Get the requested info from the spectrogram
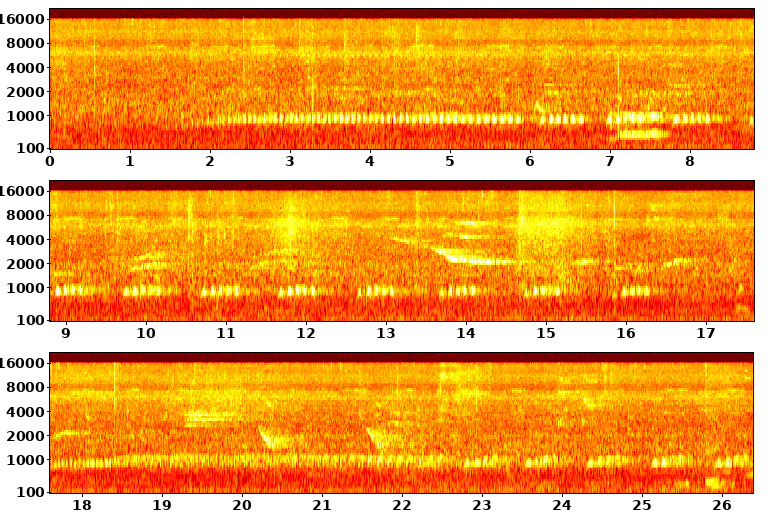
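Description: A bird calling: a long quavering note, then a run of short even notes at about three every two seconds, and the same pattern again. A few brief higher chirps fall in pitch now and then.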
